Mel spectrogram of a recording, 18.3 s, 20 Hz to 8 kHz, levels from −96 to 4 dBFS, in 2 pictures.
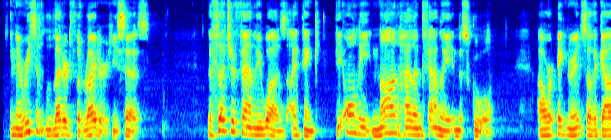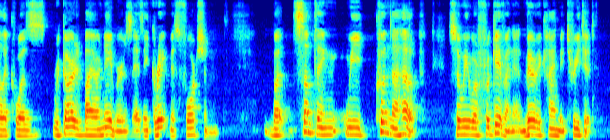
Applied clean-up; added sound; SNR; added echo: none; none; none; none.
